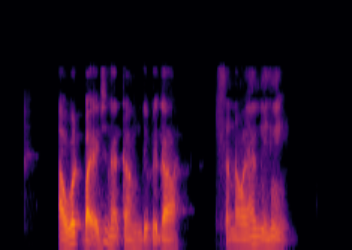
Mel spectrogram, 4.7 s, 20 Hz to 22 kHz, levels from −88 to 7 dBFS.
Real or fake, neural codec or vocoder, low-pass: fake; codec, 16 kHz, 1 kbps, FreqCodec, larger model; 7.2 kHz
